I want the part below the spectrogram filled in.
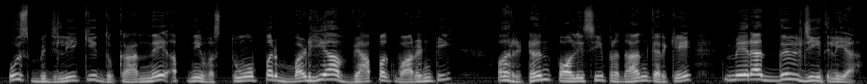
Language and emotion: Hindi, happy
